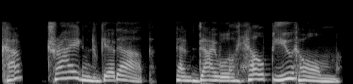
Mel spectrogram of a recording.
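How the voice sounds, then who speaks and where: A woman's voice: medium pitch, sing-song, a little slow, darkish tone, no echo. A woman voicing a polite, kind-hearted young boy in a storybook, courteous and eager to help. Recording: dull, dry lo-fi recording.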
